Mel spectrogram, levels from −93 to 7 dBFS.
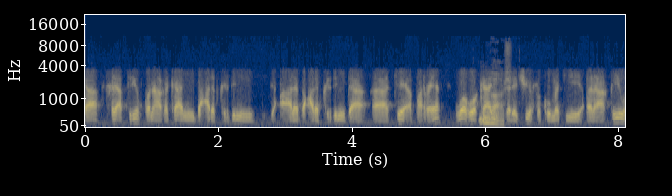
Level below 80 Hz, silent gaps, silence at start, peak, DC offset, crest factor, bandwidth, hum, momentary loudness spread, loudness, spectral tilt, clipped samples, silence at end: -68 dBFS; none; 0 s; -10 dBFS; under 0.1%; 16 dB; 9.6 kHz; none; 8 LU; -27 LUFS; -7.5 dB/octave; under 0.1%; 0 s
